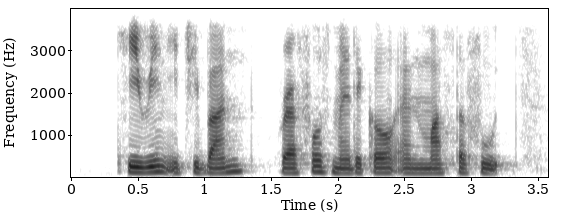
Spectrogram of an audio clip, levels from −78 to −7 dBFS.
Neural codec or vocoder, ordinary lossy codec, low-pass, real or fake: none; Opus, 24 kbps; 3.6 kHz; real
